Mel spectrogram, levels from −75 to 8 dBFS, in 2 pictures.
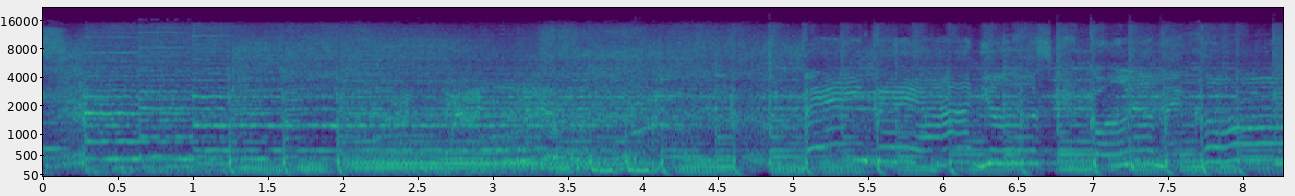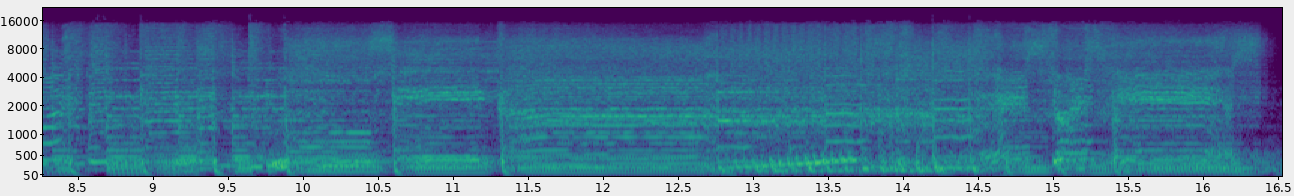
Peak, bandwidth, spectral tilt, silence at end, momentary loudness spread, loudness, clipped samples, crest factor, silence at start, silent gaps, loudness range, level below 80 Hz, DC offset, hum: -8 dBFS; 17 kHz; -2.5 dB/octave; 0 s; 3 LU; -22 LUFS; under 0.1%; 16 dB; 0 s; none; 2 LU; -54 dBFS; under 0.1%; none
